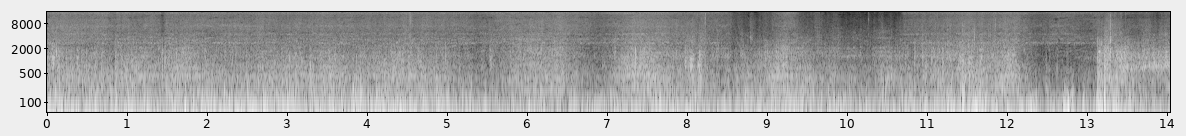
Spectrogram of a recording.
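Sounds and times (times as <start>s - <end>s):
bike knocking over bumps: 0.0s - 5.7s, 12.6s - 14.0s
bike tyre and frame rumble: 0.0s - 14.0s
wind on microphone: 0.0s - 14.0s.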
